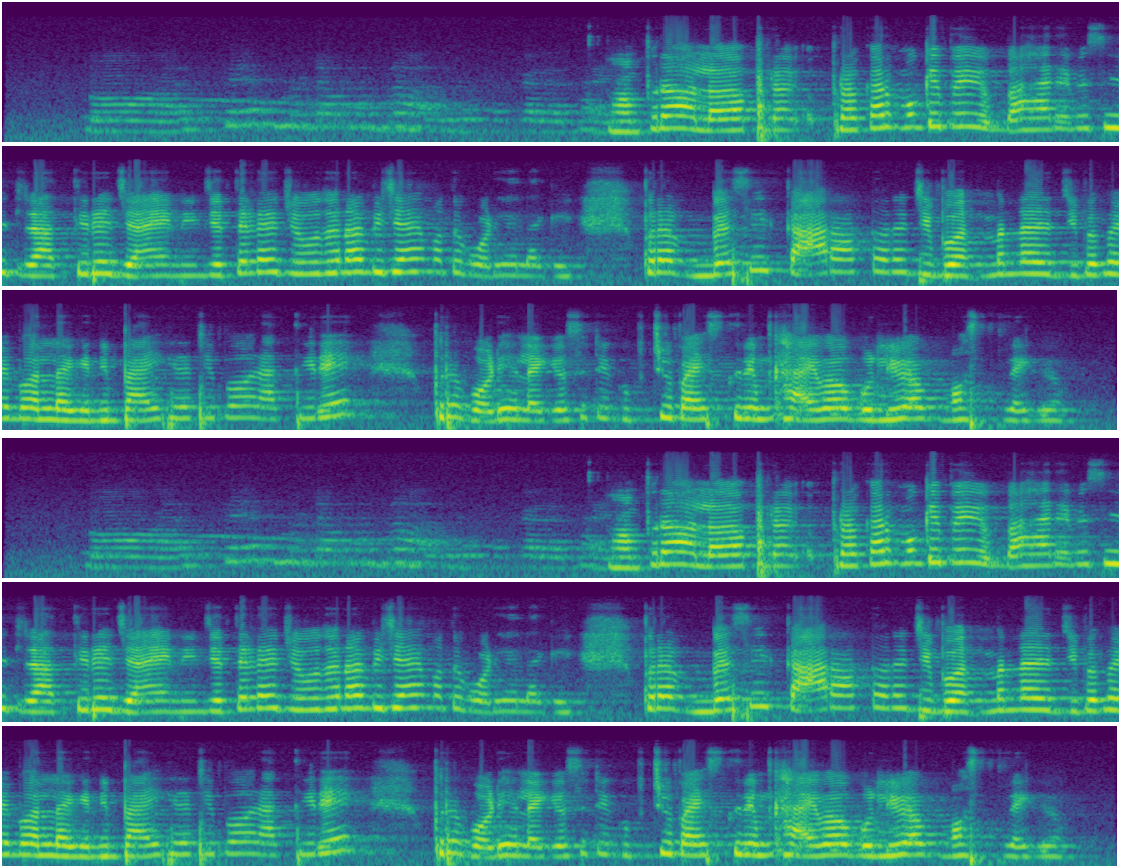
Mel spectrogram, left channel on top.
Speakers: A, on the right (about 70°); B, on the left (about 25°).
A: ହଁ ସେ ଭିଉ ମାନେ ପୁରା ଅଲଗା। ପ୍ରକାର ଥାଏ।
B: ହଁ ପୁରା ଅଲଗା ପ୍ର ପ୍ରକାର। ମୁଁ କେବେ ବାହାରେ ବେଶୀ ରା ତିରେ ଯାଏନି। ଯେତେବେଳେ ଯୋଉଦିନ ବି ଯାଏ ମତେ ବଢ଼ିଆ ଲାଗେ। ପୁରା ବେଶୀ କାର୍ ଅଟୋରେ ଯିବନି ମାନେ ଯିବା ପାଇଁ ଭଲଲାଗେନି। ବାଇକ୍ ରେ ଯିବ ରା ତିରେ ପୁରା ବଢ଼ିଆ ଲାଗିବ। ସେଠି
A: ଓହୋ
B: ଗୁପଚୁପ୍ ଆଇସ୍କ୍ରିମ୍
A: ପୁରା
B: ଖାଇବ
A: ଖୋଲା।
B: ବୁଲିବା ମସ୍ତ୍ ଲାଗିବ।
